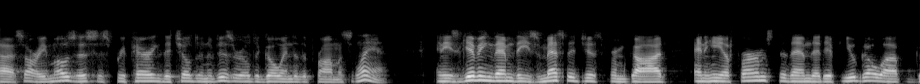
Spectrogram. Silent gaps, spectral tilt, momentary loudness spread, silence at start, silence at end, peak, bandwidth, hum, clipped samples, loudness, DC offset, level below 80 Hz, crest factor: none; -11 dB/octave; 9 LU; 0 s; 0.05 s; -2 dBFS; 5.2 kHz; none; under 0.1%; -19 LUFS; under 0.1%; -56 dBFS; 18 dB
